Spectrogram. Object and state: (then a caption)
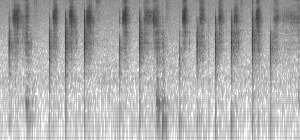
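Chalk writing on a blackboard. A hand writes letters on a large, dark, flat, solid chalkboard with white chalk, tapping and scraping across the surface. About fifteen sharp, dry, bright ticks are heard, separated by short, softer scratching strokes, and a louder scrape comes at the very end.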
